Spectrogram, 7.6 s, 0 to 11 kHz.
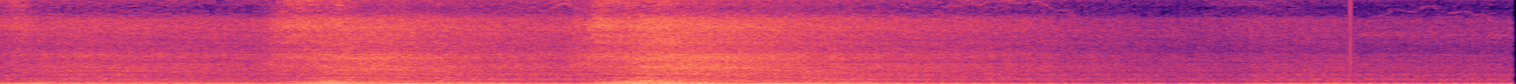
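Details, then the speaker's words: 2009 Ford Escape: two quick throttle blips over an uneven idle, revs stumbling and rough; the miss is still present, and the coil pack is suspected, not confirmed. "nope no bleno as they say yeah so that coal Pack's going to be the culprit right there"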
